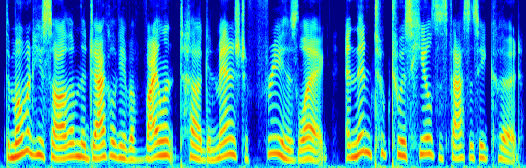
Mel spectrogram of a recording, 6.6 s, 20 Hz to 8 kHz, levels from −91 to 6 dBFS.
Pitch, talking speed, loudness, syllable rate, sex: 220 Hz, 255 wpm, -20 LUFS, 5.3 syllables/s, female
